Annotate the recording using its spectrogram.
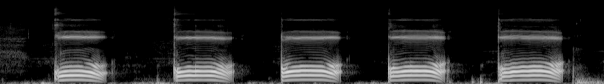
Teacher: ketika makhrajnya itu dilafalkan pangkal lidahnya naik ketika momentum fathah harakat fathahnya keluar pangkal lidahnya tetap naik maka itu yang mengakibatkan keluarnya bunyi vokal O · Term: istila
